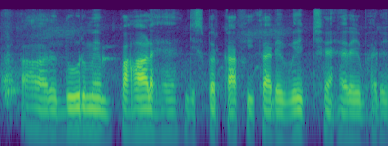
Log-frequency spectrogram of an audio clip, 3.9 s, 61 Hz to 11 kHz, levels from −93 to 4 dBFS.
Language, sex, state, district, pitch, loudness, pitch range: Hindi, male, Chhattisgarh, Rajnandgaon, 110 Hz, -21 LUFS, 105-115 Hz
